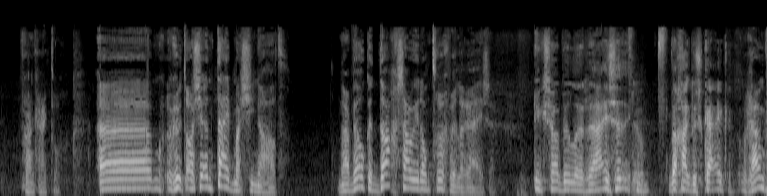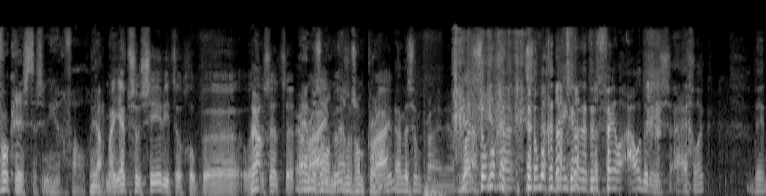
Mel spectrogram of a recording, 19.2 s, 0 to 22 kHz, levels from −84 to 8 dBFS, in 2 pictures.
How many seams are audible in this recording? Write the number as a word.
three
